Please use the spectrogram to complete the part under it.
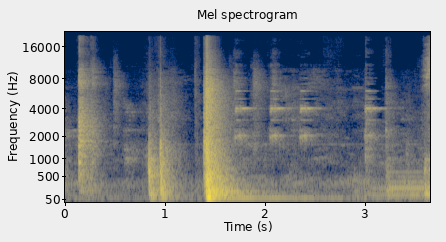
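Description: A microwave door is shut with a solid thunk while a sausage and egg breakfast ring goes in to cook, preceded by a couple of smaller knocks and handling noises, followed by faint beeps and a low hum nearby.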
